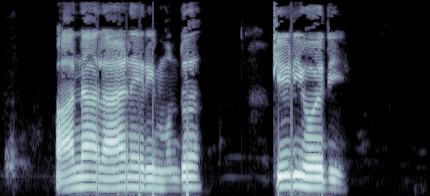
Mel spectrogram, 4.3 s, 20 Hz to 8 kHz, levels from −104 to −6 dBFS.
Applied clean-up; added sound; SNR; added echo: none; none; none; none.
